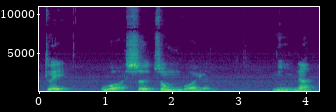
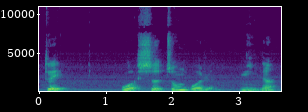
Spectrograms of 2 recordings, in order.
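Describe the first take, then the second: Both takes have the same delivery.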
